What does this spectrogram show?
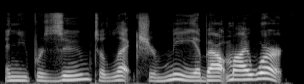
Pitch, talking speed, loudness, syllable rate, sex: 195 Hz, 180 wpm, -16 LUFS, 5.0 syllables/s, female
